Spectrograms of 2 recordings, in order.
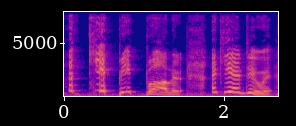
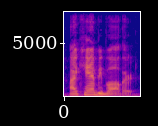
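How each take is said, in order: First: Very high squeal through laughter; real tearful giggling squeak; helpless laughter. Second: Said in the usual way. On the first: Real, not acted. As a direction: wheeze it out, nearly crying with laughing. Repeats it while cracking up.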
